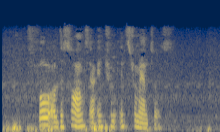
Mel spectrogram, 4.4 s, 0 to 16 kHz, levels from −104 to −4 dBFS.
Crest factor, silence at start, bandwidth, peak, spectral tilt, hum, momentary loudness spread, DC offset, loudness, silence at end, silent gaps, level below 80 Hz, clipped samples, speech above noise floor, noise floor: 18 dB; 0.05 s; 7.6 kHz; -4 dBFS; -8 dB/octave; none; 14 LU; under 0.1%; -21 LUFS; 0.2 s; none; -38 dBFS; under 0.1%; 32 dB; -52 dBFS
